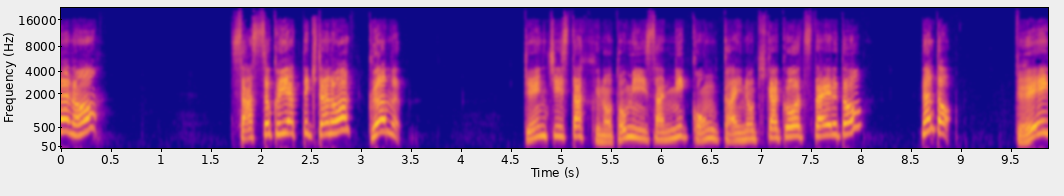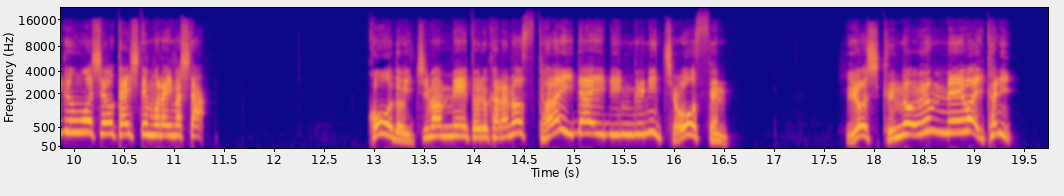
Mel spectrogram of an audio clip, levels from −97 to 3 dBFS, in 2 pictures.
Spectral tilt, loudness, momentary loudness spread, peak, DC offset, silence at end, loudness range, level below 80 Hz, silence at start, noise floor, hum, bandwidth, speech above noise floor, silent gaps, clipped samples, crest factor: -3 dB/octave; -16 LUFS; 8 LU; 0 dBFS; under 0.1%; 0.35 s; 4 LU; -74 dBFS; 0 s; -85 dBFS; none; 18.5 kHz; 69 dB; none; under 0.1%; 18 dB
